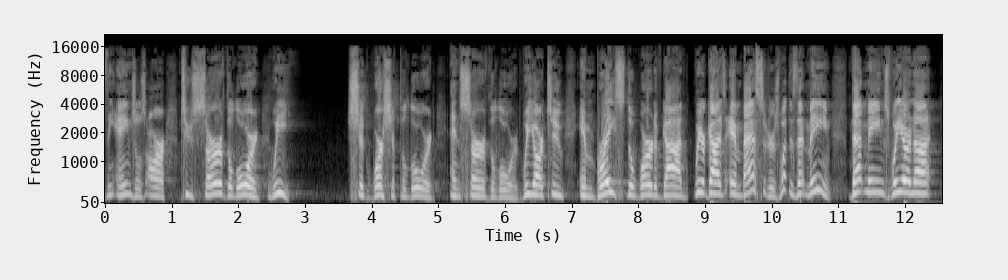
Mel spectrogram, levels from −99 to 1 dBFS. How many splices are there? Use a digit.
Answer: 2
